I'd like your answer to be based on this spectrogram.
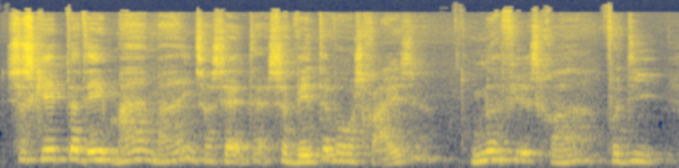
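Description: An older man telling a story from his life in a casual interview, animated, acting out the voices of the people in it. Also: high-pitched. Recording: echoey room.

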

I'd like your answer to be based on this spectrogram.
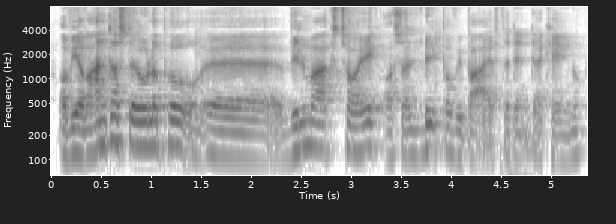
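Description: A man telling a lively, casual story with many fillers and restarts. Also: medium pitch, vocal fry. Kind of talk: casual spoken anecdote. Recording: roomy echo.

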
